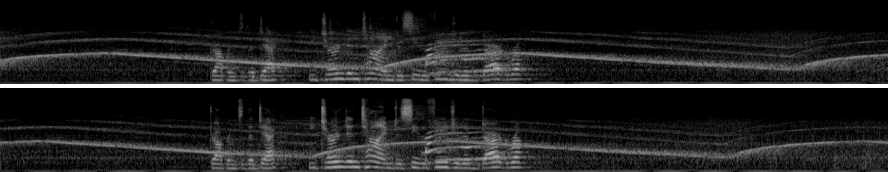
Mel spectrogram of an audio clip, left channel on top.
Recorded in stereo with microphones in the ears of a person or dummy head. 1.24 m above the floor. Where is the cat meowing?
75° right (ahead or behind), 3.5 m.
